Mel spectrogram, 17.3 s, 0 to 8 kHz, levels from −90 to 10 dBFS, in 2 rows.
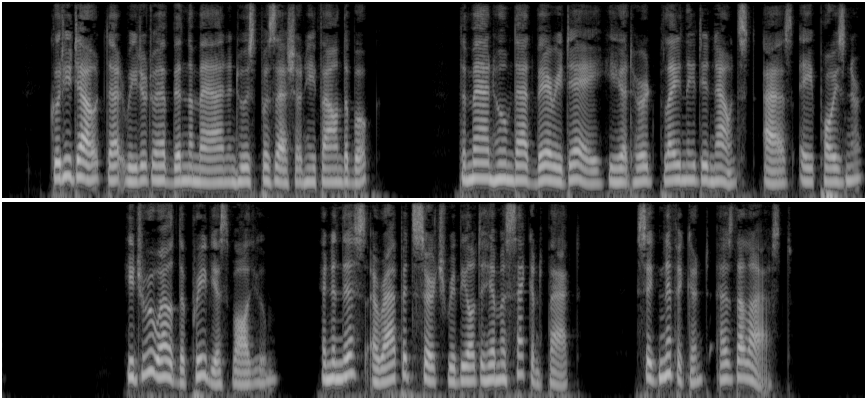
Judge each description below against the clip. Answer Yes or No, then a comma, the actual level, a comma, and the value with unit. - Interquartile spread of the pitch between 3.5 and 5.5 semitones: No, average, 2.9 semitones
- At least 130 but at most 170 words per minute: No, average, 185 wpm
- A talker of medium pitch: Yes, medium, 180 Hz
